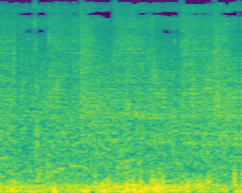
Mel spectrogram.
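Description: Wind buffeting the microphone in an uneven low rumble, over the rush of fast river water around a drifting boat.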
